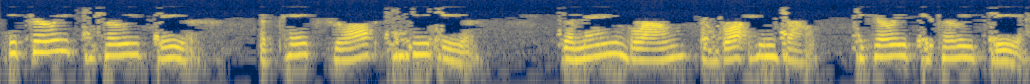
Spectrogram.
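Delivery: measured, unhurried nursery rhyme. Shown as a demonstration. Teacher reads the first of three speeds, rather slow. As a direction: recite the rhyme slowly for learners. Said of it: "第一个相对来说是比较慢一点的".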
